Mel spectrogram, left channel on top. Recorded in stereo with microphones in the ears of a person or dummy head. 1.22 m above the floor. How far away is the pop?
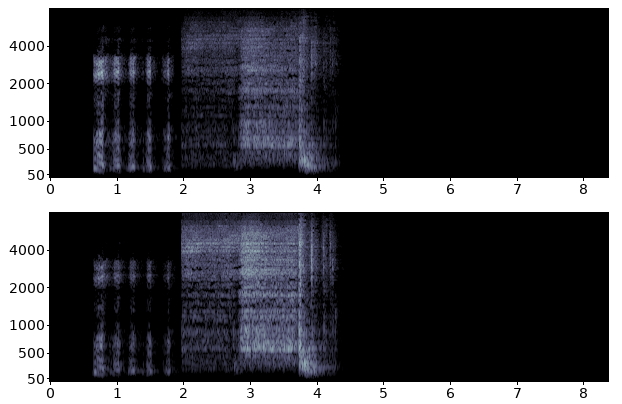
About 1.8 m.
